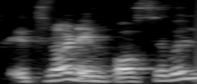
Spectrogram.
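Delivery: ordinary talk, nothing marked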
